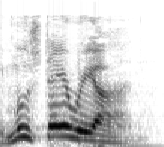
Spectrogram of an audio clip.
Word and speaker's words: mysterion: Listen, I tell you a mystery, mysterion. And the rapture is mystery doctrine. M-U-S-T, long E-R-I-O-N.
